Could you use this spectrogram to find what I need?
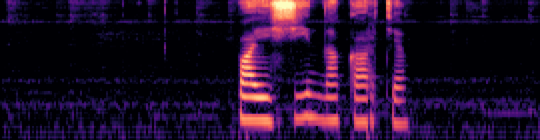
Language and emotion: Russian, neutral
